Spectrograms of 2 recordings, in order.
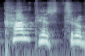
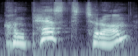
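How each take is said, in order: First: 컨테스트로의 앞 '컨'에 강세; 컨테스트로를 앞을 세게; stress on CON. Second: 컨테스트처럼의 뒤 '테스트'에 강세; 컨테스트처럼을 뒤를 세게; stress on TEST. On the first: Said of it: "앞에다 액센트를 줘서". (앞 강세 contest) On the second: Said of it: "뒤쪽에 액센트를 주면". (뒤 강세 contest) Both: Shown as a demonstration.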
